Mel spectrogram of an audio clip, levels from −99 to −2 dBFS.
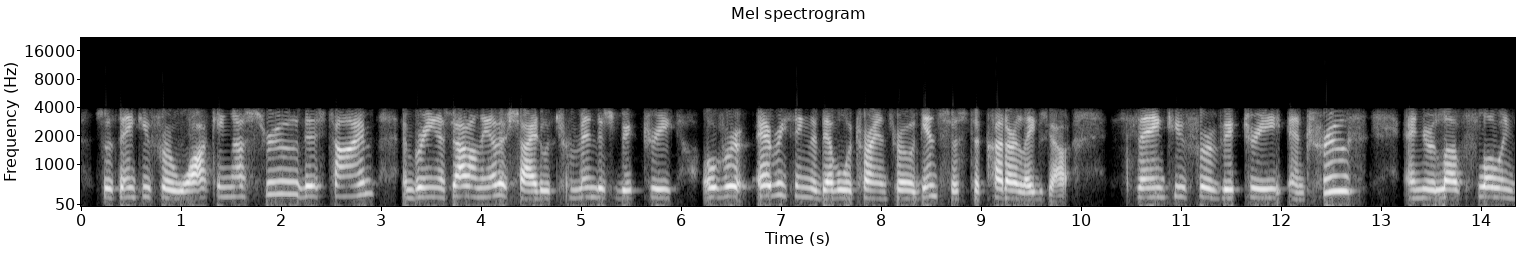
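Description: G.723.1 codec damage runs through the whole of this speech recording, 0 to 14 s. Everything sits inside a narrow telephone band of roughly 300 Hz to 3.5 kHz, so the voice sounds muffled and hoarse, and consonants smear together. The damage is heavy and fits the codec's 6.3 kbit/s mode, where a slowly updated vocal-tract model, refreshed only every 30 ms frame, can't follow rapid changes in the voice. VoIP packet loss concealed by the speech codec occurs at 2.30–2.38 s and again at 4.85–5.00 s. Each gap fits the loss of a single 30 ms frame. The decoder fills the hole by extending its last pitch and filter settings at falling gain, stretching the sound. Because each frame's decoding depends on the one before, the voice stays weakened or distorted after the gap, which is why the second event lingers to about 150 ms.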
